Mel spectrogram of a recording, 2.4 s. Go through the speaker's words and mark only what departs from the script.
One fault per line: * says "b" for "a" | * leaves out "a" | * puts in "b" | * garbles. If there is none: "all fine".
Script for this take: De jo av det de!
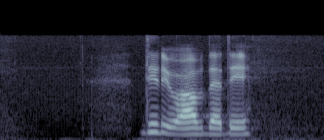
all fine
